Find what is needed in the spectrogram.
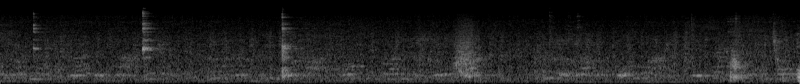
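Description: A metal fork clinking against a plate, a few faint sharp clinks in the first three seconds, one of them ringing briefly. A short soft murmur comes a little past halfway.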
